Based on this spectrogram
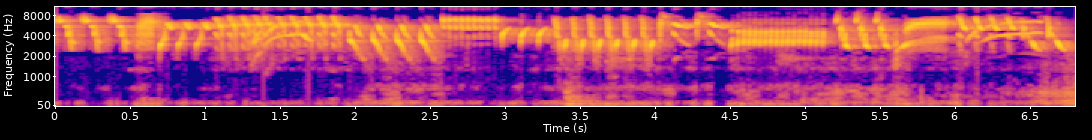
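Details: Himalayan goldfinch, locally called saira, singing a fast, continuous twittering song of high, bright chirps, rapid trilled runs and downslurred notes with brief buzzy phrases, barely pausing over nearly seven seconds.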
